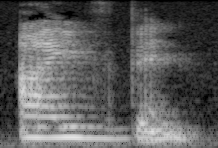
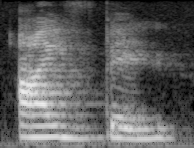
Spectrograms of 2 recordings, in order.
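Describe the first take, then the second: First: The word 'have' is reduced to a 'v' sound. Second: The word 'have' is reduced to a 'v' sound.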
